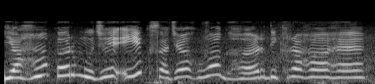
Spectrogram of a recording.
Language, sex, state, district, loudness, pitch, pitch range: Hindi, female, Bihar, West Champaran, -17 LUFS, 340 Hz, 315-375 Hz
